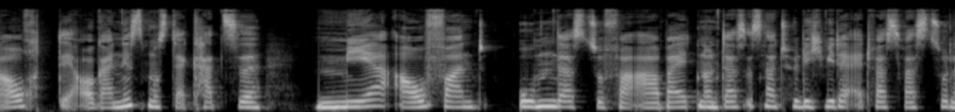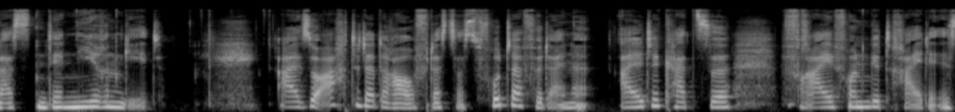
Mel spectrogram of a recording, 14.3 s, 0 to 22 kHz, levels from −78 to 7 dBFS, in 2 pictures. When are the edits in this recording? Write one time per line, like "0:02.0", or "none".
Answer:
0:09.1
